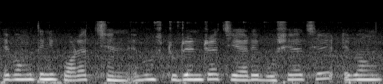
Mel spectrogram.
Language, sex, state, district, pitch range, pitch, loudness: Bengali, female, West Bengal, North 24 Parganas, 210-225 Hz, 220 Hz, -16 LUFS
